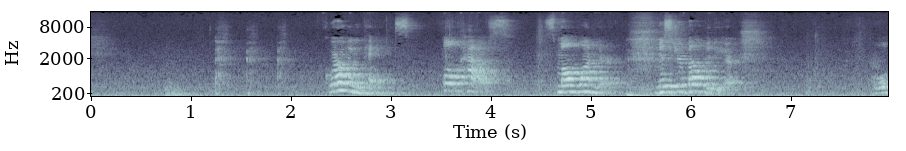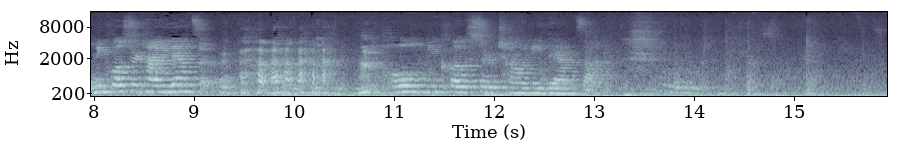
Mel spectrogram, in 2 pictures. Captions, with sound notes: "Growing Pains," "Full House," "Small Wonder," "Mr. Belvedere." "Hold me closer, tiny dancer." (audience laughing) "Hold me closer, Tony Danza."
